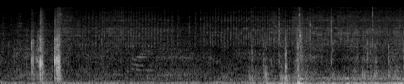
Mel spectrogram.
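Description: Niner Jet 9 RDO mountain bike rolling over dirt singletrack, with sharp knocks and rattles as it hits bumps and roots, over a steady low rumble of wind and ride noise on the camera microphone.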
